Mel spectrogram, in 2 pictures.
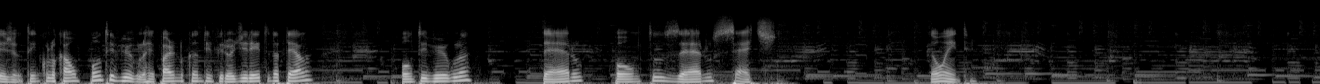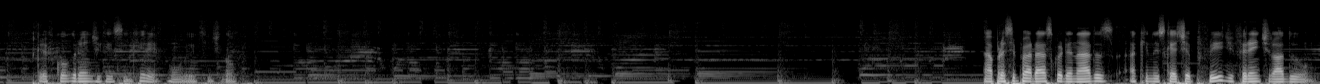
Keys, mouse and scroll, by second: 2.8 ,, 5.4 0, 6.2 ., 6.8 0, 7.6 7, 9.1 Return, 12.0-12.4 scroll up 1, 12.7 middle click, 13.4 middle click, 15.3 scroll up 1, 18.3 Left, 19.2 click.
